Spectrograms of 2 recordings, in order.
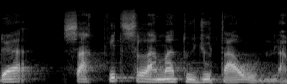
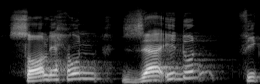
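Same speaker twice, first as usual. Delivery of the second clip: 1 proclaimed; 13 semitones higher, 9 dB louder, slower than usual. Real, not acted. Arabic phrase proclaimed.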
